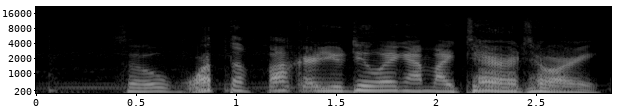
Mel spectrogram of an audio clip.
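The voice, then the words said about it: Raised high-pitched character voice. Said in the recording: “doing a voice. Okay. So her voice is up here.”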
